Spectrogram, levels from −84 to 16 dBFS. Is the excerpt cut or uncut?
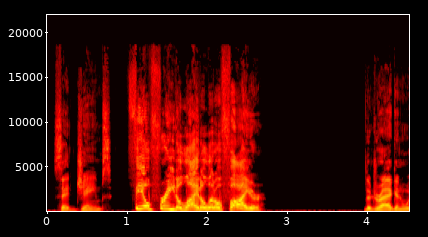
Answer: uncut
